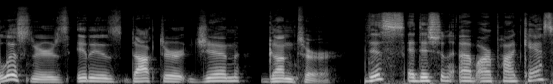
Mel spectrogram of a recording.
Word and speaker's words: Gunter: again to the listeners it is Dr Jen Gunter this edition of our podcast is brought to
